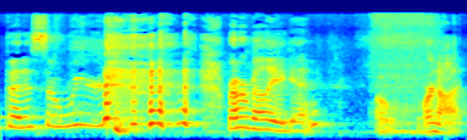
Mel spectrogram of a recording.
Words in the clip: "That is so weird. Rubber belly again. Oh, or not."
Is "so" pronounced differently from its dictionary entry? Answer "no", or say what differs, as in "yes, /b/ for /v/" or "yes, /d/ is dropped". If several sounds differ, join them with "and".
no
